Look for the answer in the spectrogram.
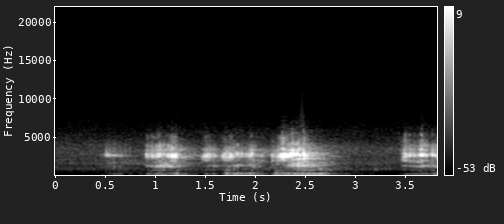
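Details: Rackelwild, a black grouse and capercaillie hybrid, giving rough croaking, grunting bursts in several separate phrases, each with a harsh upper rasp over a low throaty rumble, with short quiet gaps between.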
